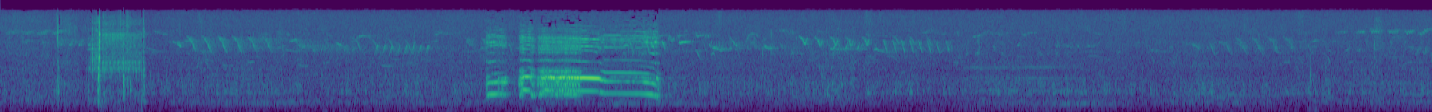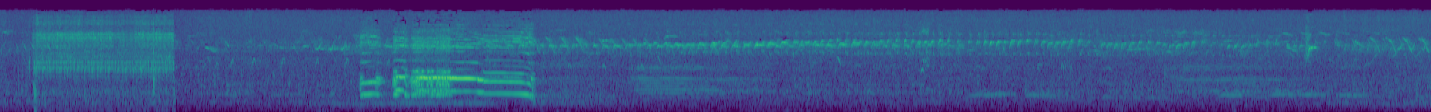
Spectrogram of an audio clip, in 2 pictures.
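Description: A loud bird call rings out twice, each about a second and a half long and falling in pitch at the end, while small birds sing faintly in the background. A short hiss of noise comes between the two calls.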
